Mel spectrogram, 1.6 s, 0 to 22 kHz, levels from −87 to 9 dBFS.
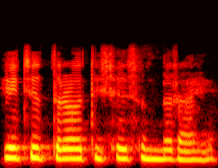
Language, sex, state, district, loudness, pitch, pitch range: Marathi, female, Maharashtra, Pune, -18 LUFS, 230 Hz, 220-245 Hz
